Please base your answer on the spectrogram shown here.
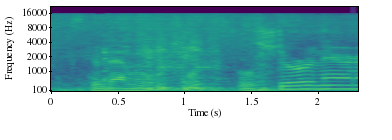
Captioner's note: sizzling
